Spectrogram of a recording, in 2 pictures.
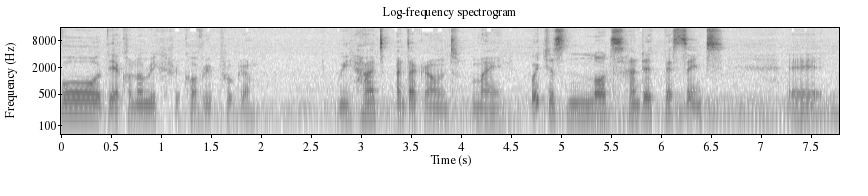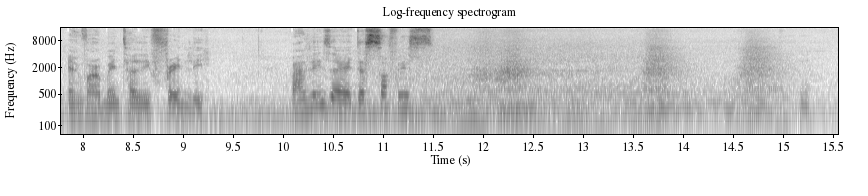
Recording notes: recordings of interviews captured during a May 2023 field trip to Ghana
